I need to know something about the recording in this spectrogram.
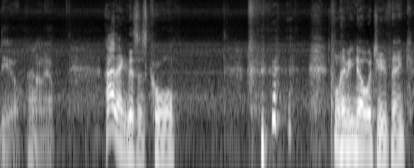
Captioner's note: laughs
